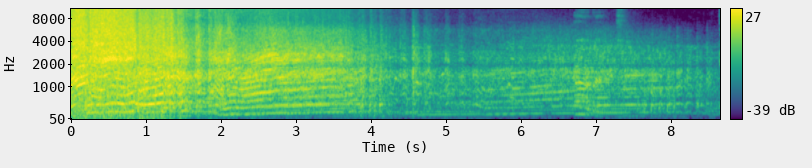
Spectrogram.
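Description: Drag-race cars accelerating hard off the start line at full throttle and pulling away down the strip. The engine note climbs and drops back at each gear change, very loud at first and fading steadily as the cars get farther off.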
